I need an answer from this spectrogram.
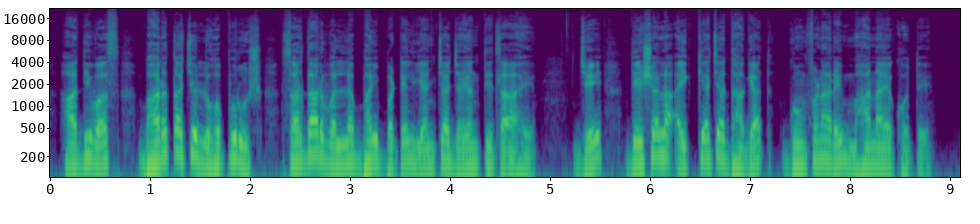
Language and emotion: Marathi, neutral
